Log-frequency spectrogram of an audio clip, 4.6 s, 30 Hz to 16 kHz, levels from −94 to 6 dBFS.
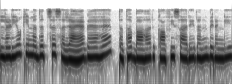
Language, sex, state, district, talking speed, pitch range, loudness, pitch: Hindi, female, Chhattisgarh, Korba, 180 wpm, 210-240 Hz, -10 LUFS, 230 Hz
